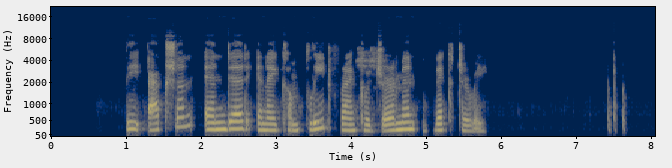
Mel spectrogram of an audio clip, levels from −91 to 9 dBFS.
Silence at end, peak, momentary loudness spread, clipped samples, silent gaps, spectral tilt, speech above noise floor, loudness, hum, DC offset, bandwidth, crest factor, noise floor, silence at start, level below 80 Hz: 0.4 s; -4 dBFS; 12 LU; under 0.1%; none; -4.5 dB/octave; 62 dB; -22 LUFS; none; under 0.1%; 9.2 kHz; 20 dB; -83 dBFS; 1 s; -64 dBFS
